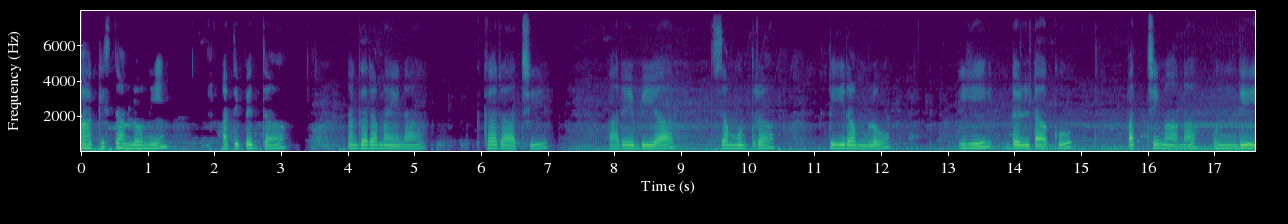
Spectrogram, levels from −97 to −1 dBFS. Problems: low volume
